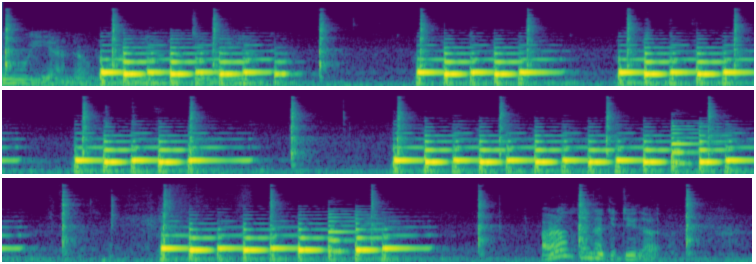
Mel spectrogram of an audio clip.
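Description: Piano: a quick trill on two neighbouring notes, played in six short runs of about two to four seconds each, breaking off and starting again, as the passage is practised.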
